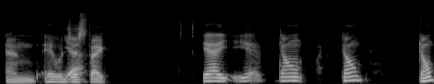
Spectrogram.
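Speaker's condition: Stutter; childhood onset stutter and lisp, speech therapy Grade 1 to 8, new therapist Grade 9; stutter persists at 40, lisp partly overcome, bad stutter moments edited out of podcast; some lisp, therapy taught monotone voice, later worked on inflection, no stutter singing; repeated sounds, repeated words

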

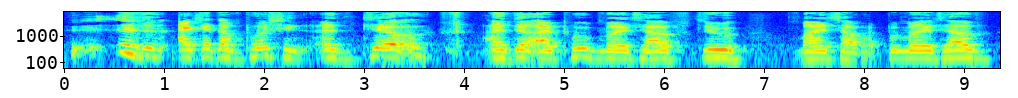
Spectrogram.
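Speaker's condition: Cerebral palsy; cerebral palsy since childhood

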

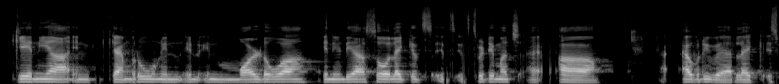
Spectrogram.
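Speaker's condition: Stammering; stammering since childhood; no stammering noticed during this interview; sometimes stammers on words beginning with s; repeated words, prolonged sounds, blocks

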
